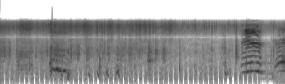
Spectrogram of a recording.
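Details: Domestic piglet wallowing and being sprayed with alternating water jets before a warm bath; rapid pattering splashes run throughout, broken by a brief squeal near the start and a louder harmonic squeal near the end.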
